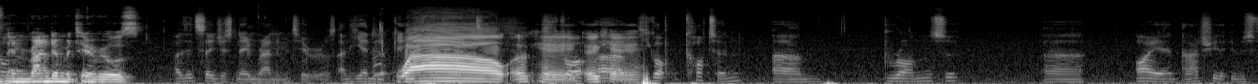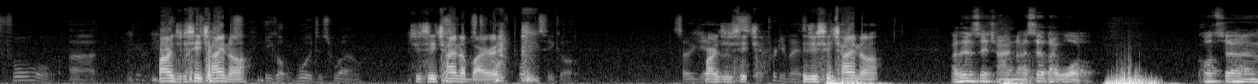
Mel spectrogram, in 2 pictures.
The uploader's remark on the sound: it might have made the audio quality somehow worse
